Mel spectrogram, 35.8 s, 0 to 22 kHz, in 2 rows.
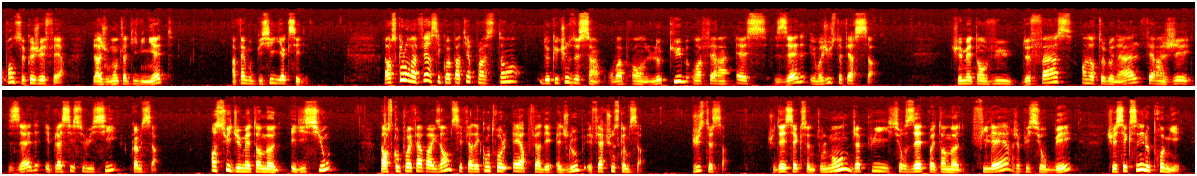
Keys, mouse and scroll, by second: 5.9-10.9 middle drag, 10.9 s, 14.2 KP_1, 15.9 KP_5, 17.2 g, 20.5-22.1 shift+middle drag, 22.1 Tab, 25.0 ctrl+r, 29.4 a, 31.3 z, 33.4 b.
